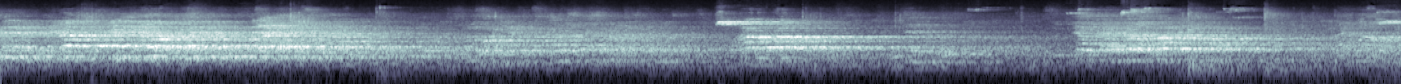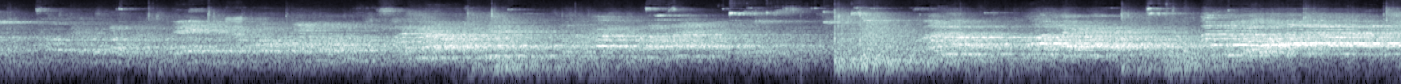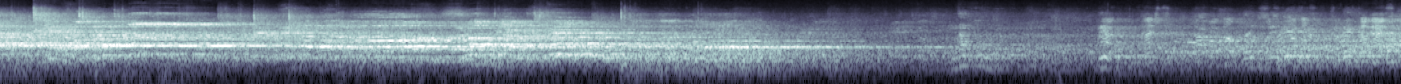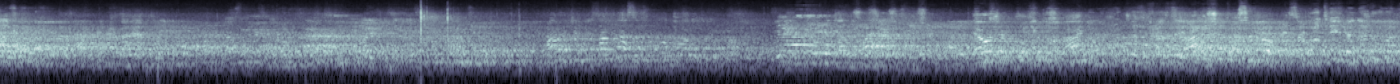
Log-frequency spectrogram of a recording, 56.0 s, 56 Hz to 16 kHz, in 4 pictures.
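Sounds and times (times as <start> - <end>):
players shouting: 0.0 - 5.4, 10.7 - 36.9.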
